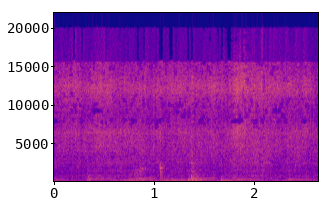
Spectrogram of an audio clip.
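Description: Ginger and garlic frying in a little oil for a jackfruit curry, a dense, even sizzle with a soft spoon scrape or two, close and constant, no speech.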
